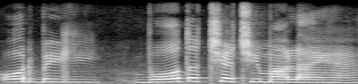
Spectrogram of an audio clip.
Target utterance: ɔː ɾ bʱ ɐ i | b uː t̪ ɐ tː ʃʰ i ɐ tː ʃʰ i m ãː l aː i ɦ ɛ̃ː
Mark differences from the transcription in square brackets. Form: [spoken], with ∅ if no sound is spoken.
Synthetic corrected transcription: ɔː ɾ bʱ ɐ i | b [ɔː] t̪ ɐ tː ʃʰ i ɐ tː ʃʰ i m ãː l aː [e] ɦ ɛ̃ː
